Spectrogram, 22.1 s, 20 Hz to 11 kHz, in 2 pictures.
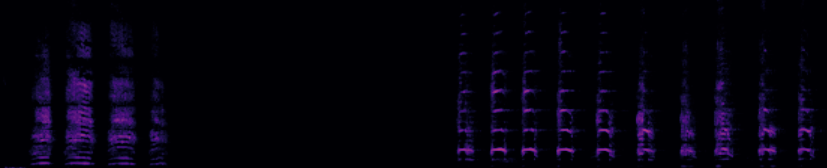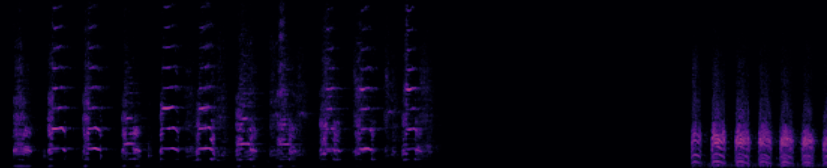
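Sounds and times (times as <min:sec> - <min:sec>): goose honking: 0:06.1 - 0:16.9.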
